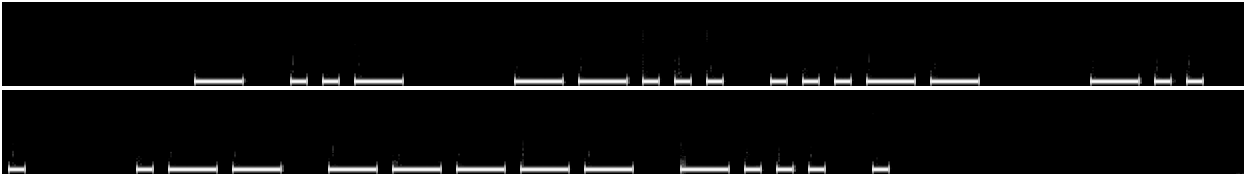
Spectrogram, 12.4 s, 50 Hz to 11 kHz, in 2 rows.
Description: Morse code, heard as a keyed tone, about 15 wpm, 700 Hz. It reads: TU 73 DE W0BE
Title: Speed-Racing Common QSO Phrases Encore - 15wpm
